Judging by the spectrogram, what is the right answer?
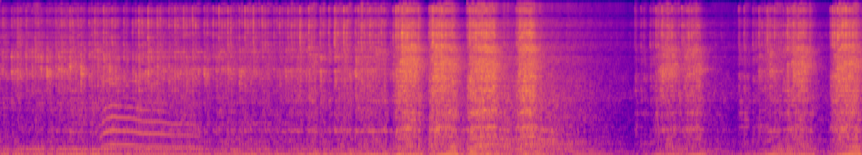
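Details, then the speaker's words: Ford LTD/Fairlane six-cylinder with the old muffler removed, running straight-through. Loud, raw, open exhaust bark swells on each throttle blip. Owner says it sounds really good but isn't sure it suits the car. "It actually sounds really good, but I'm just not sure it suits the car."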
